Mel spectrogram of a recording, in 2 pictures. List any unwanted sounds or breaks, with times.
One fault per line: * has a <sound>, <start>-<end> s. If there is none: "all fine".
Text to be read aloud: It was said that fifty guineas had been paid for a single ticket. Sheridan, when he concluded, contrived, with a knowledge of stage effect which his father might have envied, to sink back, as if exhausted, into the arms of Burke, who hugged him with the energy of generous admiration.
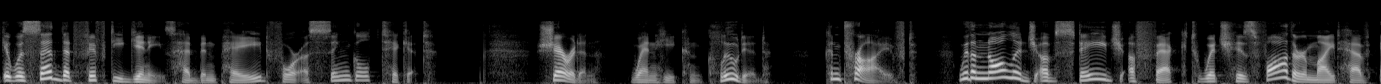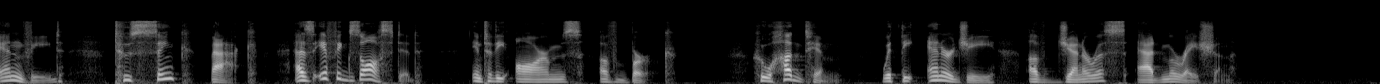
all fine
